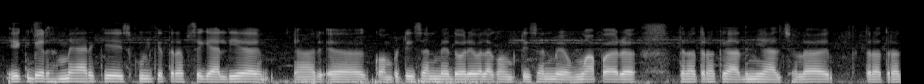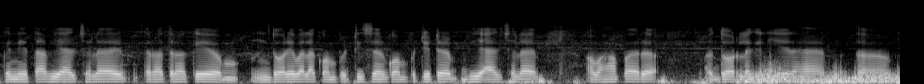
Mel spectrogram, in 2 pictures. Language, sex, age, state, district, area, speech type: Maithili, male, 18-30, Bihar, Samastipur, urban, spontaneous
